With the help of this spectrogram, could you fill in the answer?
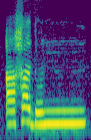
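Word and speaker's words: أحدٌ: So you produce that nasal sound at the end with a dhamma ten. Dun. Ahadun. Ahadun.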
